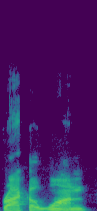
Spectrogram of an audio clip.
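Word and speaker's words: BRCA1: breast cancer gene is called braca one and it's spelled drca one and uh the interesting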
